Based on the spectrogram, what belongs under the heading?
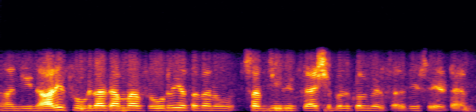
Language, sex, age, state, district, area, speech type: Punjabi, male, 30-45, Punjab, Gurdaspur, rural, conversation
